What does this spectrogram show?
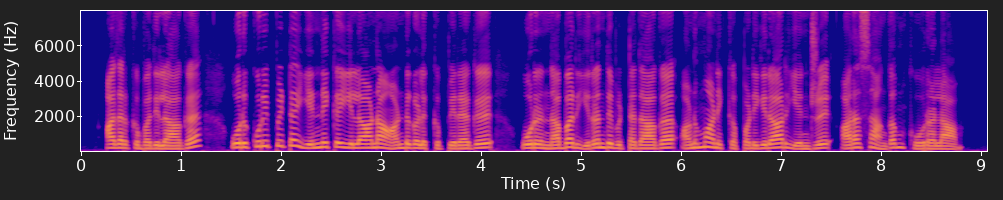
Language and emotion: Tamil, neutral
